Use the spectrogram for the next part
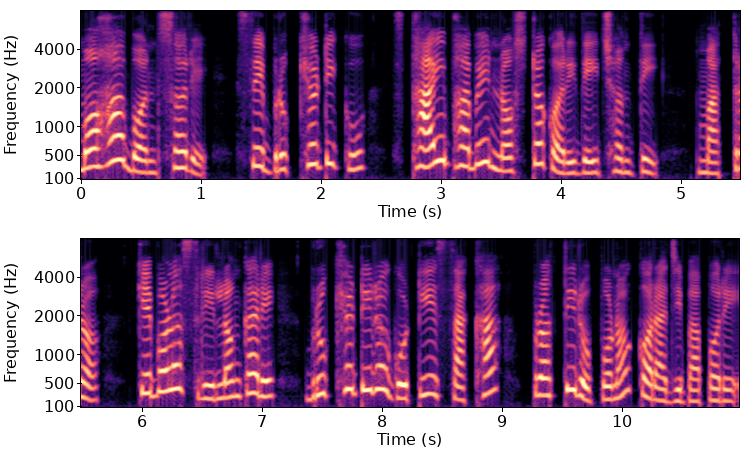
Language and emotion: Odia, neutral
